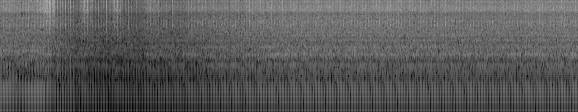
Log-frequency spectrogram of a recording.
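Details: Curbside-found snow blower after clogged carburetor jet cleared and upsized, temporary fuel supply: electric starter cranks in short bursts, engine catches and settles into steady even idle with no stumbling; now runs right.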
